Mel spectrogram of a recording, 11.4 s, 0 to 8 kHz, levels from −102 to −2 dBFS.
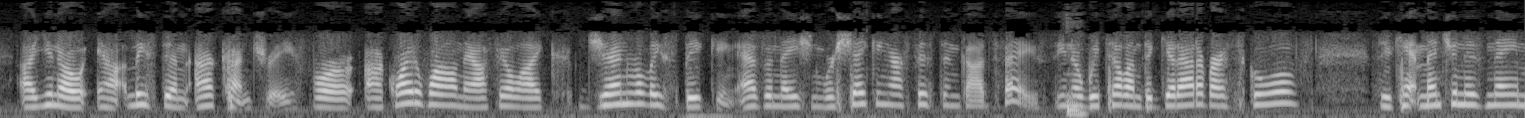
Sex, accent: female, American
